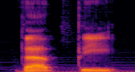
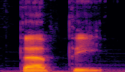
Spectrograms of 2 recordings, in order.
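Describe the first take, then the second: The two takes are said the same way.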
